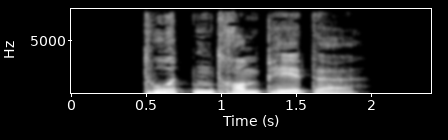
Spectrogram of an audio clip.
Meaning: black chanterelle (mushroom)
- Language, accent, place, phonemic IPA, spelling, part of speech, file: German, Germany, Berlin, /ˈtoːtn̩tʁɔmˌpeːtə/, Totentrompete, noun, De-Totentrompete.ogg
